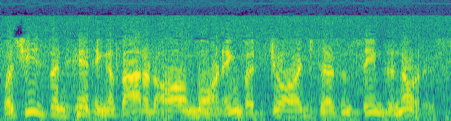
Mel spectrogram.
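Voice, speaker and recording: A man's voice: medium pitch, lively intonation, brisk, slight background noise. A man announcing a comedy in old-time radio style, with a lo-fi sound. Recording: dull lo-fi sound, loud music.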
